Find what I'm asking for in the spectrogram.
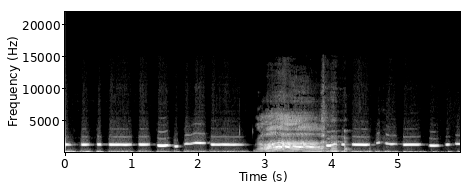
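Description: Someone whistles a cheerful holiday-style melody up close, a clear string of short and held notes, briefly interrupted midway by a louder breathy vocal sound before the tune picks back up.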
